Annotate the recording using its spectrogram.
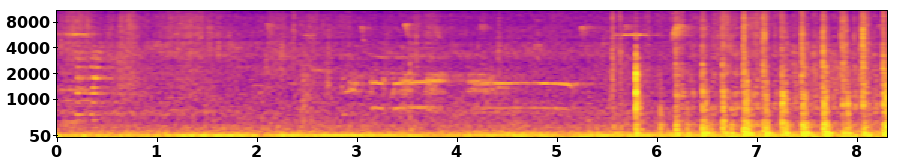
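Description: A rooster crows in the background about three seconds in. Near the end comes a quick run of knife chops on a wooden cutting board.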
